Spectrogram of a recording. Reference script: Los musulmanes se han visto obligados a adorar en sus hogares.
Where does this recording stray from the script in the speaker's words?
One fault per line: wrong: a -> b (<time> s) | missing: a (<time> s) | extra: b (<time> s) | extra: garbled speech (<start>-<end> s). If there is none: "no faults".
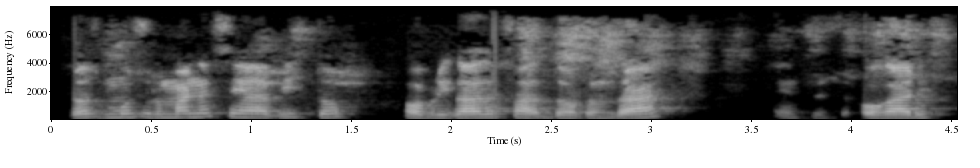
no faults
